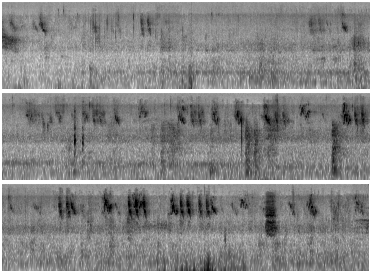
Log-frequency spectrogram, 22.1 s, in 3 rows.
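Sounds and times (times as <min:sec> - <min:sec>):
birds chirping: 0:06.0 - 0:22.0
low rumble: 0:14.8 - 0:22.0.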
